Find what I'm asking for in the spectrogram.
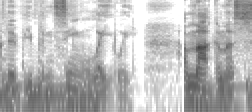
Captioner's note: breathes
